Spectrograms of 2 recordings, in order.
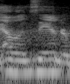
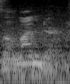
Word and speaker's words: Allender: I wanted to say Alexander, but I think it's pronounced Allender.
